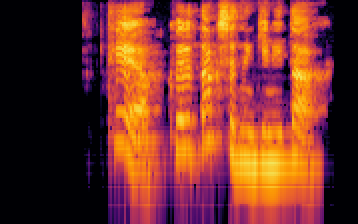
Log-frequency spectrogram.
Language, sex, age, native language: Icelandic, female, 50-59, Icelandic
